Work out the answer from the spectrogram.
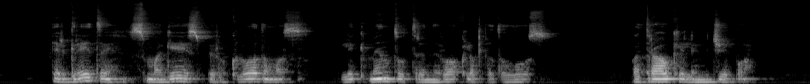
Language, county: Lithuanian, Vilnius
